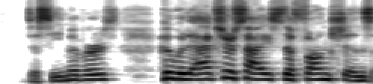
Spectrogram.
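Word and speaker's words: decemvirs: who would exercise the function I'm going to spell that for you all it's DEC e m v i RS deivers deivers who would exercise the functions of Chief magistrates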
